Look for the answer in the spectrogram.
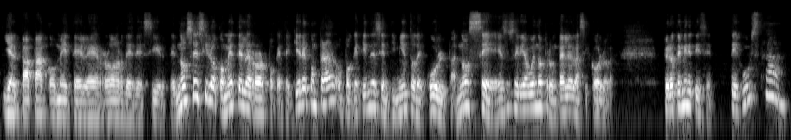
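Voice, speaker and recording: A man's voice: medium pitch, very animated, fairly quick, rough recording. A middle-aged man teaching an online class in a chatty, questioning way, often repeating his key points.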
